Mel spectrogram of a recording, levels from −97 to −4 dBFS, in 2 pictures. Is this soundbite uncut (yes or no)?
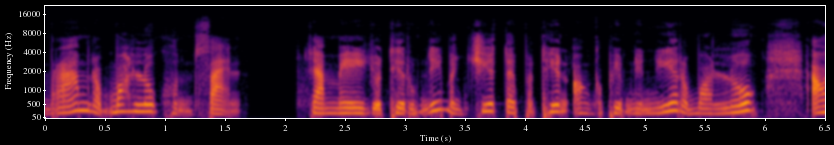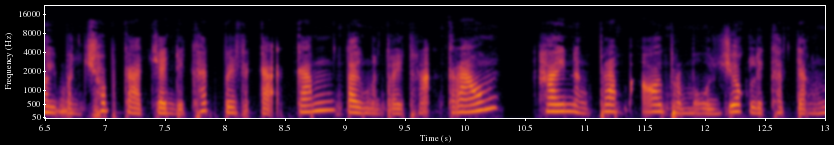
yes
